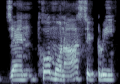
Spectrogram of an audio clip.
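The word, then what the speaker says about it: Xanthomonas citri: ये जो बैक्टीरिया होता है बेटा मेरे, बाय बैक्टीरिया, और इस बैक्टीरिया का नाम होता है ज़ैंथोमोनास सिट्री। एक्स से स्पेलिंग स्टार्ट होती है।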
